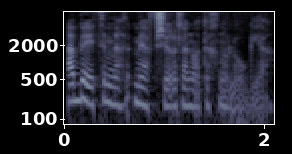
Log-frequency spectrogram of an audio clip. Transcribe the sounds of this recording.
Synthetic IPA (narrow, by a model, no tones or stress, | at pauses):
abeet͡semːeafʃe̞ʁet̪lanuateχno̞lo̞̰ɡija̰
